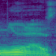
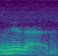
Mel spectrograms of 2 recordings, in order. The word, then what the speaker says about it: Muniz: Frankie was given an M&M's jacket, and Schrader even invited Muniz to go to the driver's meeting with him.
